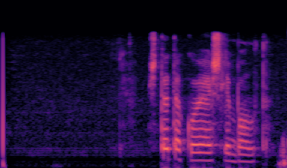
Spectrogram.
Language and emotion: Russian, neutral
